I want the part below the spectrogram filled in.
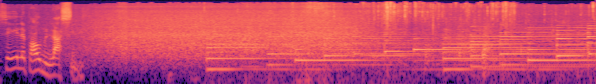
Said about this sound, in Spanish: Bad Hindelang tiene bonitos lugares que ofrecer, pero este es uno de mis favoritos porque ante mí tengo las claras aguas del Ostrach, un río virgen, y pasear por sus orillas es una verdadera delicia.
